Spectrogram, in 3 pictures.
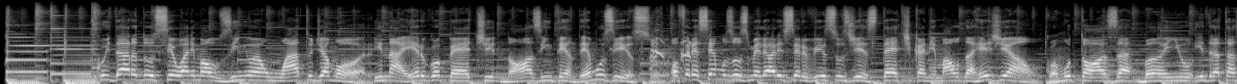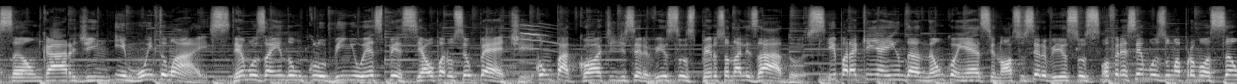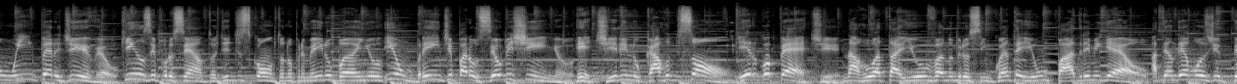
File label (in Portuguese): Locutor; ErgoPet Estetica Animal; Rio De Janeiro RJ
